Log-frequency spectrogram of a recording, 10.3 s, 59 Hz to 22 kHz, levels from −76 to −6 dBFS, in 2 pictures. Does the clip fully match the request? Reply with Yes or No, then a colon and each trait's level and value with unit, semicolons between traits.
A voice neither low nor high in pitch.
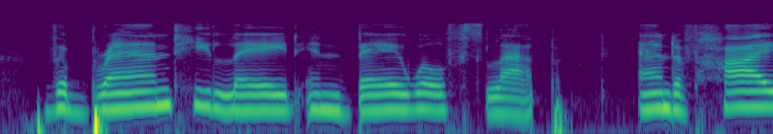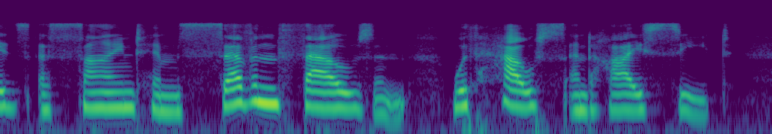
Yes: medium, 175 Hz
